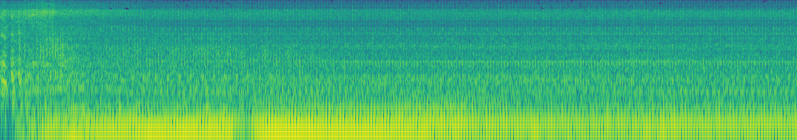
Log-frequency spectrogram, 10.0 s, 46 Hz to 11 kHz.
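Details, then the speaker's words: Renault Laguna II 2.0 dCi 110 kW M9R diesel, warm, after oil pump replacement: steady even idle, no knock or tapping; oil pressure about 3.5 bar warm (about 5 bar cold); a squeal heard earlier still to be investigated; normal idle. "Tak já to ještě nastartuju, změříme ten olejový tlak, ještě ukážu to znova, že ten tlak je v pořádku a pak si od toho odpíchneme."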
